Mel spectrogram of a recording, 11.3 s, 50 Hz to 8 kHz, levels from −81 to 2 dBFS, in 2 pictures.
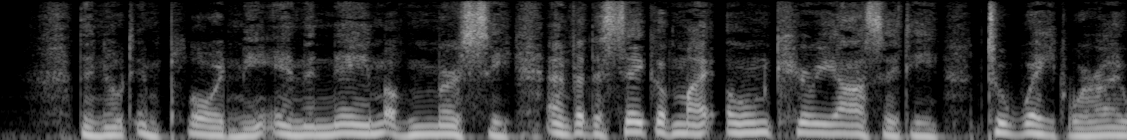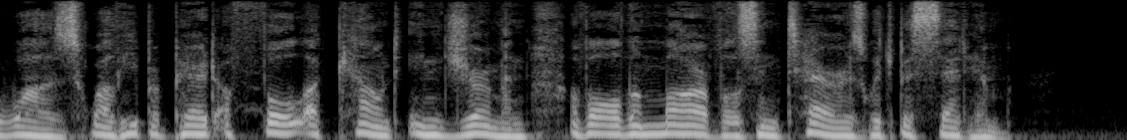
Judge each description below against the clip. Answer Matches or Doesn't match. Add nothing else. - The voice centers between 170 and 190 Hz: Doesn't match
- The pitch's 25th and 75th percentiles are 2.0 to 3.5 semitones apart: Doesn't match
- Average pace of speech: Doesn't match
